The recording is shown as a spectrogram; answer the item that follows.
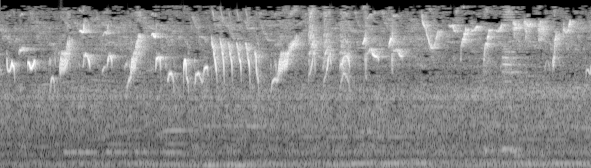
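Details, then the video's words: Oriental white-eye song used to trigger other birds and teach ngalas: varied high chirps, whistles and rapid chattering phrases, heard against a noticeable hissy background. "PEMANCING PLECI BAHAN UNTUK BELAJAR NGALAS"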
